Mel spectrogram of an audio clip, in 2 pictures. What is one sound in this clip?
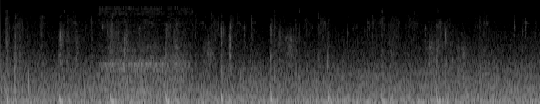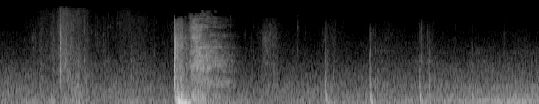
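Footsteps tread on stone.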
